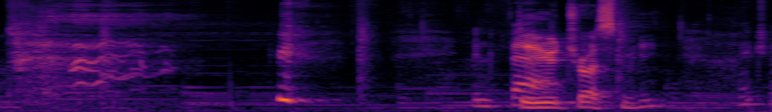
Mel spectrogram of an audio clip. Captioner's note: laughs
